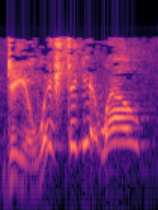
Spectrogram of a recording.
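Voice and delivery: Jesus to the lame man by the pool, a pointed high question; pointed personal question. Retold or imitated. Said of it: "very pointed personal question".

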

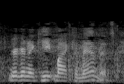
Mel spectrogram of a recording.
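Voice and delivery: normal talking voice

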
